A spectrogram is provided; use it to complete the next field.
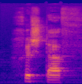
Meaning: a male given name, akin to Gustav
- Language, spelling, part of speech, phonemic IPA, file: Dutch, Gustaaf, proper noun, /ˈɣystaːf/, Nl-Gustaaf.ogg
